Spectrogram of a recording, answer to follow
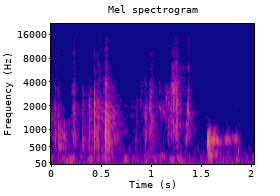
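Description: Faint scattered clicks and light rustling in a quiet room, with one brief short sound about a second and a half in.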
